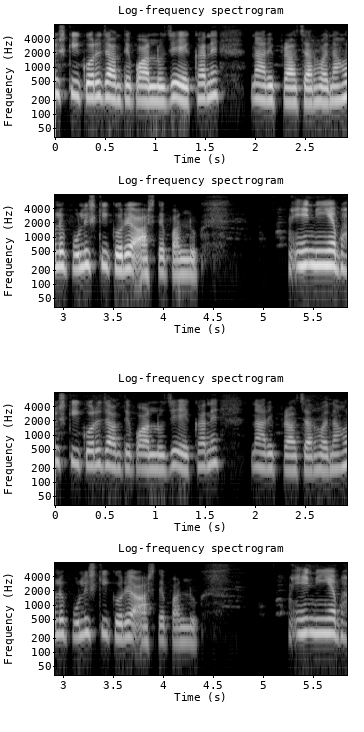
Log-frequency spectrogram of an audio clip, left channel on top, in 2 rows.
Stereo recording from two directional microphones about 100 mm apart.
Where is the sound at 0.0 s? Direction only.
35° left (ahead or behind).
